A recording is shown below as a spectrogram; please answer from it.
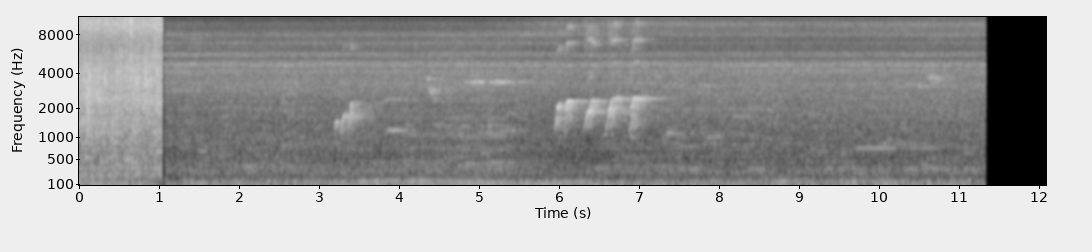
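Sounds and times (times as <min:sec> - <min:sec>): bird calling rising notes: 0:05.9 - 0:08.0.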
